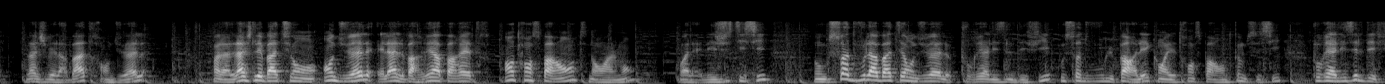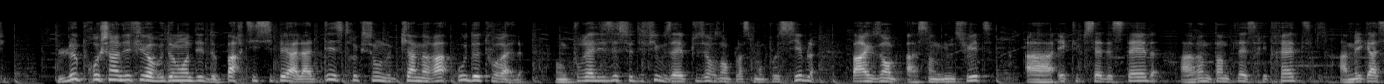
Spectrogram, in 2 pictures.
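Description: No technical faults can be heard; the audio has passed through a wideband call codec that leaves nothing above 8 kHz, consistent with G.722 at 64 kbps, and the only other trace of that path is its ordinary low-level coding noise.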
